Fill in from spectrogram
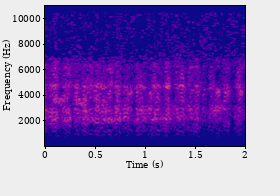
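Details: Arrow-marked Babblers on a cold morning, 22 July 2016, in Sabi Sands by a low-lying river, sounding cross, apparently after a small animal stole their food, chatter in a harsh, continuous, scratchy, high, grating chorus without pauses.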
